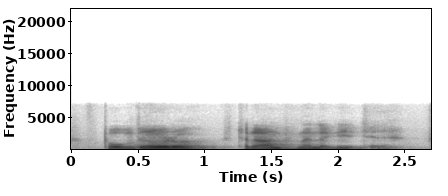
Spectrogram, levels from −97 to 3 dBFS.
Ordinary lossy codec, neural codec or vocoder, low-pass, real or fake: AAC, 64 kbps; codec, 16 kHz, 0.5 kbps, FunCodec, trained on Chinese and English, 25 frames a second; 7.2 kHz; fake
